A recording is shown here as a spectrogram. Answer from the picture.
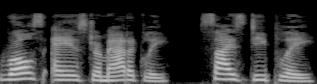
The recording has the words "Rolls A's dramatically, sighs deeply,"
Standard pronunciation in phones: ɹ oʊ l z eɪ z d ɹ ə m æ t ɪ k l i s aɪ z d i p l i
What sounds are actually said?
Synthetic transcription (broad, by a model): ɹ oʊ l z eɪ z d ɹ ə m æ t ɪ k l i s aɪ z d i p l i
